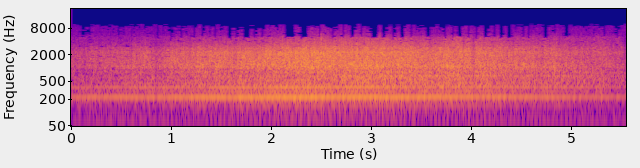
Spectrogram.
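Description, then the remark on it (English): A loud, steady roar of aeroplane engines with a low droning hum, swelling slightly in the middle and holding continuously for several seconds with no voices. “We've got to look at the size of those aeroplanes.”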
